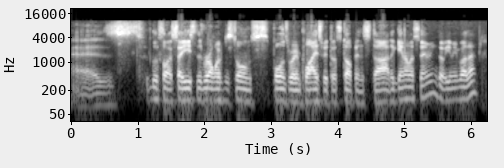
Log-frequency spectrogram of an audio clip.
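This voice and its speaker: A man with a strong Australian accent speaks at a fairly quick pace, with ordinary pitch variation and hardly any pauses. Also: fairly low pitch for a man. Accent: strong rural Australian. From Australia (rural Western Queensland). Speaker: esports shoutcaster. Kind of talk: live commentary.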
